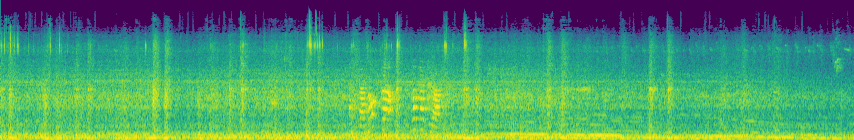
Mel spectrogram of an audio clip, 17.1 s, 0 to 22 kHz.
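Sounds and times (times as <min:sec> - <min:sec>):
tram motors and wheels humming: 0:00.0 - 0:17.0
sharp clicks: 0:07.3 - 0:09.7.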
